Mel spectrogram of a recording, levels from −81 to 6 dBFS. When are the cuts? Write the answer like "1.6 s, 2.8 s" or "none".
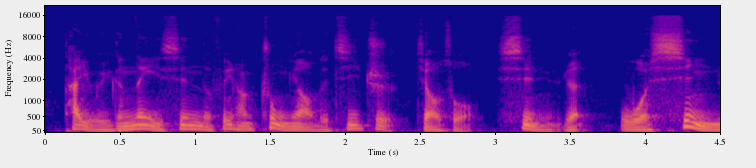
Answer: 2.4 s

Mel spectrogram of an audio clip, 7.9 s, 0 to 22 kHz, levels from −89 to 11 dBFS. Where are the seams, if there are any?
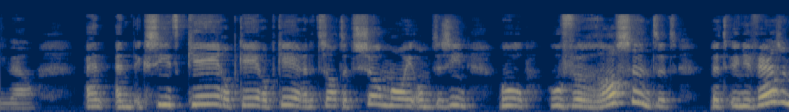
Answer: none

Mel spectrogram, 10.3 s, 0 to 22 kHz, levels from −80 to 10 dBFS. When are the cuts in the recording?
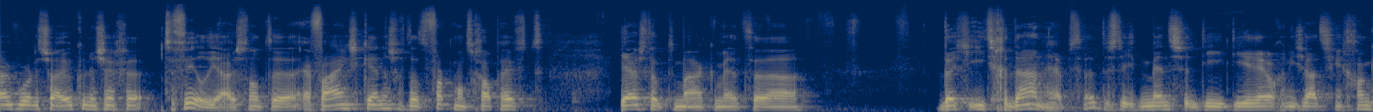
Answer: none

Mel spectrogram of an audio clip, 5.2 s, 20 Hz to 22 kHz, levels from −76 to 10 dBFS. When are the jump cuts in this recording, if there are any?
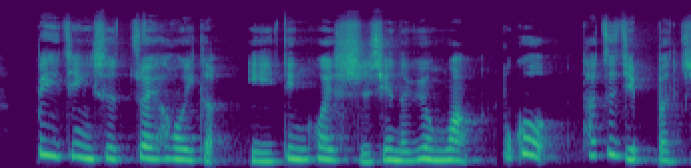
3.7 s

